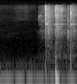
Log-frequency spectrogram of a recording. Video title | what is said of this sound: Make up noir et rose | il y a une petite bille, ça fait du bruit, mais c'est normal. Vous secouez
